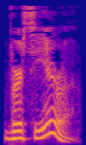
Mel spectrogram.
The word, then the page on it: versiera: British English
